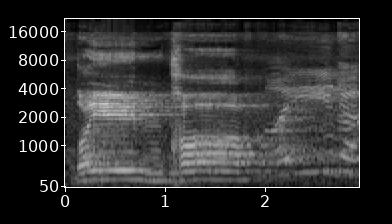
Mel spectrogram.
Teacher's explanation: তিন নাম্বার মাখরাজ হলকের শেষ হইতে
